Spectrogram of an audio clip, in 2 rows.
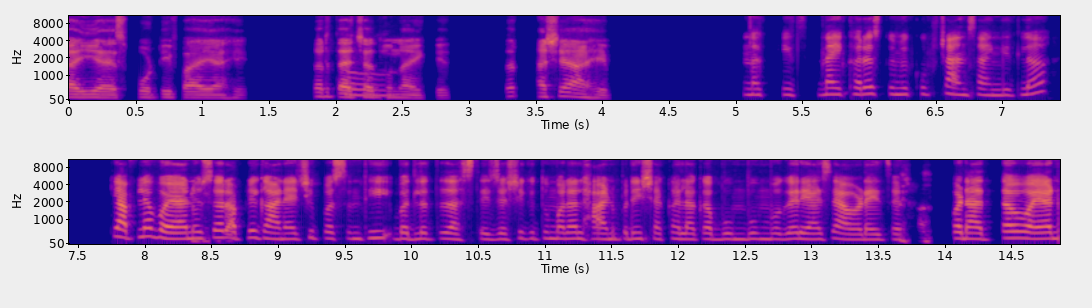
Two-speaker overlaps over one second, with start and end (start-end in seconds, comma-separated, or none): none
